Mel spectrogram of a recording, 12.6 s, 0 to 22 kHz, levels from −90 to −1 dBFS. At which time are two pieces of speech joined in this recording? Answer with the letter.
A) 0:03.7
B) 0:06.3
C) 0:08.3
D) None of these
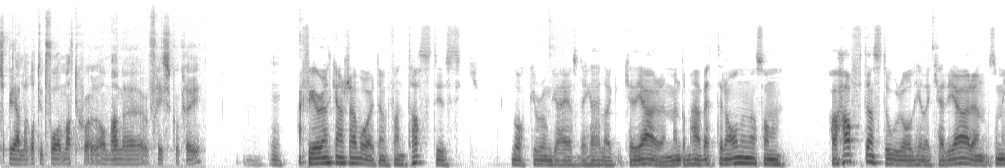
A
